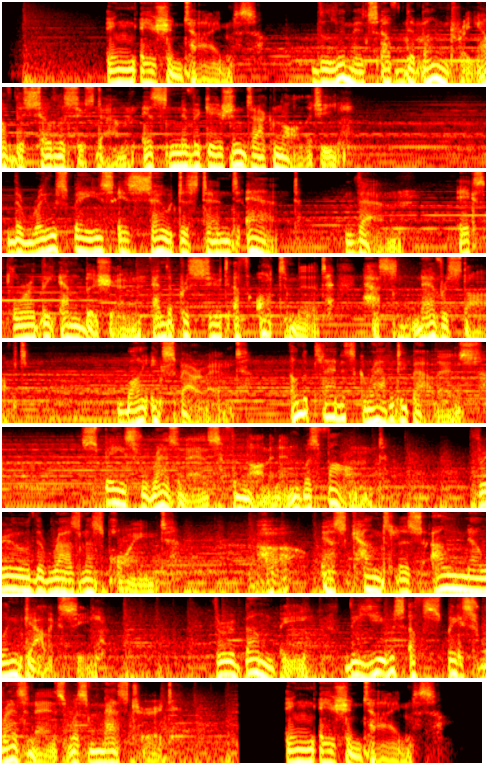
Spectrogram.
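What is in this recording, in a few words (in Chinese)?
英男 史诗感游戏旁白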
